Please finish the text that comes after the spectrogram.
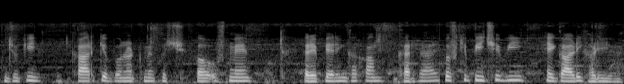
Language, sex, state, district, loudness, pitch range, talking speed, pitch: Hindi, male, Jharkhand, Jamtara, -22 LUFS, 155-170 Hz, 190 wpm, 160 Hz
